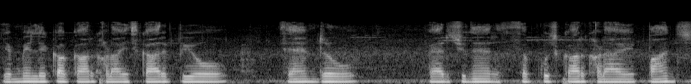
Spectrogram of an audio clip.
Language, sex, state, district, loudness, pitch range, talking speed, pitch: Hindi, male, Delhi, New Delhi, -18 LUFS, 120-130 Hz, 130 wpm, 125 Hz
